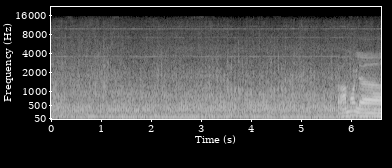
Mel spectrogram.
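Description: A helicopter's rotor thrums steadily.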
